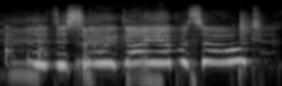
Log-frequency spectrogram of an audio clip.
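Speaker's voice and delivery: very high laughing squeal; squealing laughter. Real, not acted. Co-host teasing about the silliest episode, squealing with laughter. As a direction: squeal it out through helpless laughter.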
